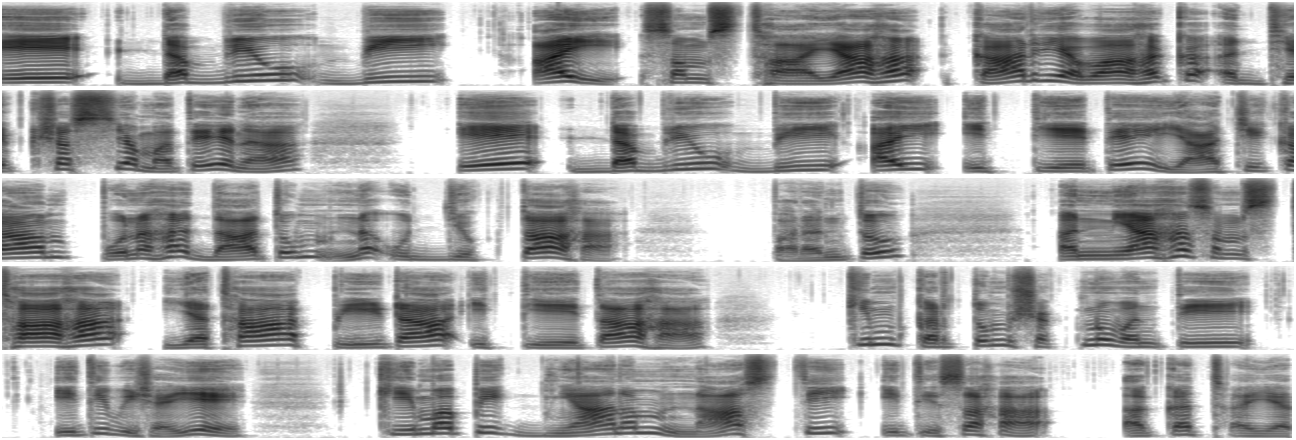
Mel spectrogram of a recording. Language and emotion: Sanskrit, neutral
